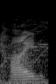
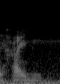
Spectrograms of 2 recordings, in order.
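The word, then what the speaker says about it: Hyne: I think it's pronounced the Great Hein, but I prefer to say Heine.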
